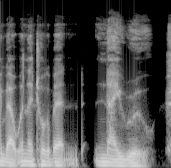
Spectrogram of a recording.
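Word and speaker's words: NAIRU: something there's this concept it says it's pronounced nehru n-a-i-r-u um and it relates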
